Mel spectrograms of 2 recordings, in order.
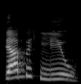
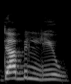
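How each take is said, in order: Both takes have the same delivery.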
